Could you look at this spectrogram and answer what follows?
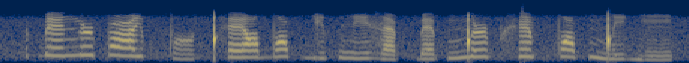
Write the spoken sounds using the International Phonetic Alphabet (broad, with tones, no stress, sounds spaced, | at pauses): ɓ ɛ˦ n ə˞˥ p ʕ i˦ p tˤ ɑ̤˨ ǃʰ ɛː˦ dˤ i˦ p ɡ i˨ p ɦ i˨ z æ˩ p ɓ ɛ˨ p ŋ͡ǃ ə˞˦ p x ɛ̃˦ p tˤ ə˞˥ p ŋ͡ǃ i˨ ɡ ĩ˩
